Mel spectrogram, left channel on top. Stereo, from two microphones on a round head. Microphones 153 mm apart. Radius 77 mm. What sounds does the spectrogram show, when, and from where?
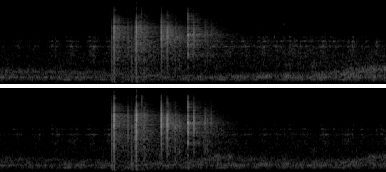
1.1 s a pop: 20° right (ahead or behind), 0.7 m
